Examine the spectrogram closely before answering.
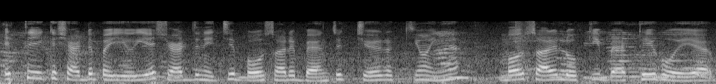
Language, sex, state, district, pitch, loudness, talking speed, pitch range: Punjabi, male, Punjab, Pathankot, 210 Hz, -15 LUFS, 175 wpm, 195-230 Hz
